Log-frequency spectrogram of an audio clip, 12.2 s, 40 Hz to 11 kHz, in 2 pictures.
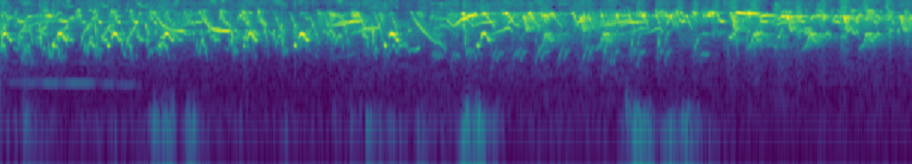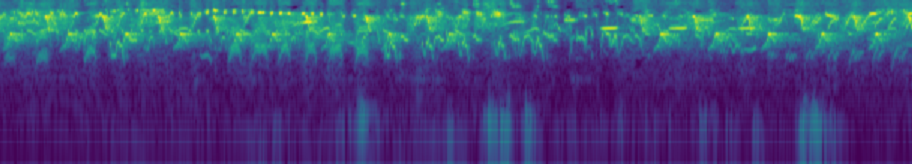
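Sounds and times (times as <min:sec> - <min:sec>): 
birds chirping and twittering: 0:00.0 - 0:12.1.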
